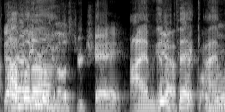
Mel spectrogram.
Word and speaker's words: Che: I said last week I was going with Michael Shea, or I think that's how you say his name. But Michael Che. Che.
